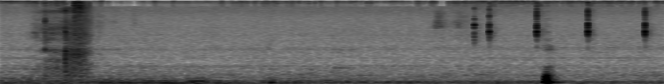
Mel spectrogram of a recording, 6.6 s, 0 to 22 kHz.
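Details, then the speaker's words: Aero 15 laptop, newly set up with only Chrome open: faint, irregular sharp clicks from inside the machine, heard when using the computer; owner doesn't know the cause. "you know it sounds like a clicking inside the machine it's really annoying"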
